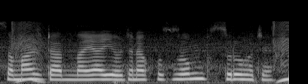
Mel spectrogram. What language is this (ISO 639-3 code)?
mag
